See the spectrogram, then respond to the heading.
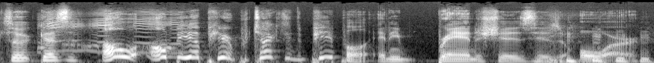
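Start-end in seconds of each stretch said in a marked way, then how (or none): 0.0-2.4 voice pushed very high, squeaky, pitch climbing. A game narrator speaks as Greg to the group, in Greg's higher-pitched voice. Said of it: "I think he was just a higher pitched voice".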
